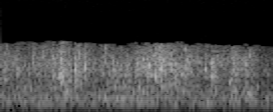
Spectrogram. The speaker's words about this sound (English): He decided to swim for it.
